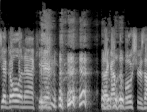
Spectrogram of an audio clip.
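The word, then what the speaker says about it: Y'golonac: And Yagolanak is spelled with a Y apostrophe. So it's like it's your Golanak. Boy. Yeah. Like, yo, it's Yagolanak here.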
